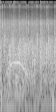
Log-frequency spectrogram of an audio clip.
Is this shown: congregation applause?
yes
